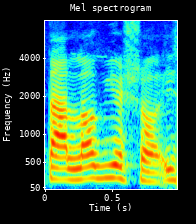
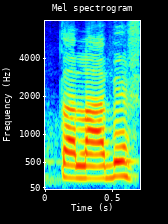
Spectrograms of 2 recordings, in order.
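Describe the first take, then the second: First: The first word is said with a v sound. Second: The first word is said with a b sound. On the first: The speaker calls it right. "सही से अगर पढ़ना चाहता है तो इसका नाम है" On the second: The speaker calls it wrong. "नहीं पढ़ेंगे"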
